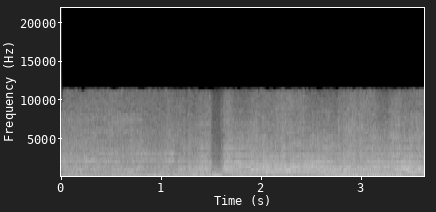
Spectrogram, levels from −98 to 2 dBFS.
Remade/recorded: remade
